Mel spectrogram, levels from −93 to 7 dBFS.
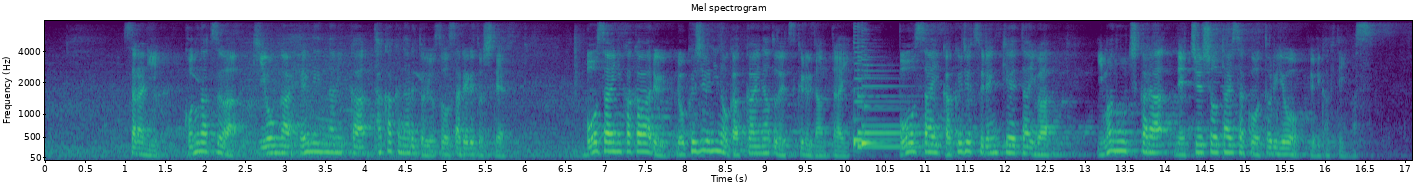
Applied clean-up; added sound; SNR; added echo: none; Plucked string instrument; 0 dB; reverberation time 2.3 s.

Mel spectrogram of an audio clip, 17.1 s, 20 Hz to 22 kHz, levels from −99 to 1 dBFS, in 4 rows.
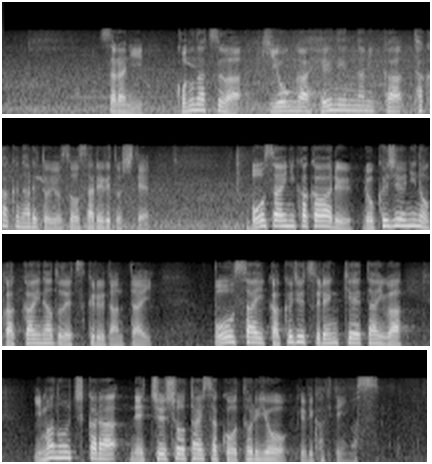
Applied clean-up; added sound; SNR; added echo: none; none; none; none.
